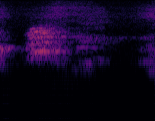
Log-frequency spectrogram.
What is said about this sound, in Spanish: Pinches perros. Pues, está abierta tu puerta. Y la ventana. Una disculpa por los perros que se están escuchando, pero es que siempre me los tiran.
